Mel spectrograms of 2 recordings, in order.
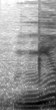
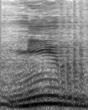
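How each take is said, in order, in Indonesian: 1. Bunyi R-nya tebal dan berat. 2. Bunyi R-nya tipis dan ringan. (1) "Ro-nya dibaca tebal" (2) "Jangan mir"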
